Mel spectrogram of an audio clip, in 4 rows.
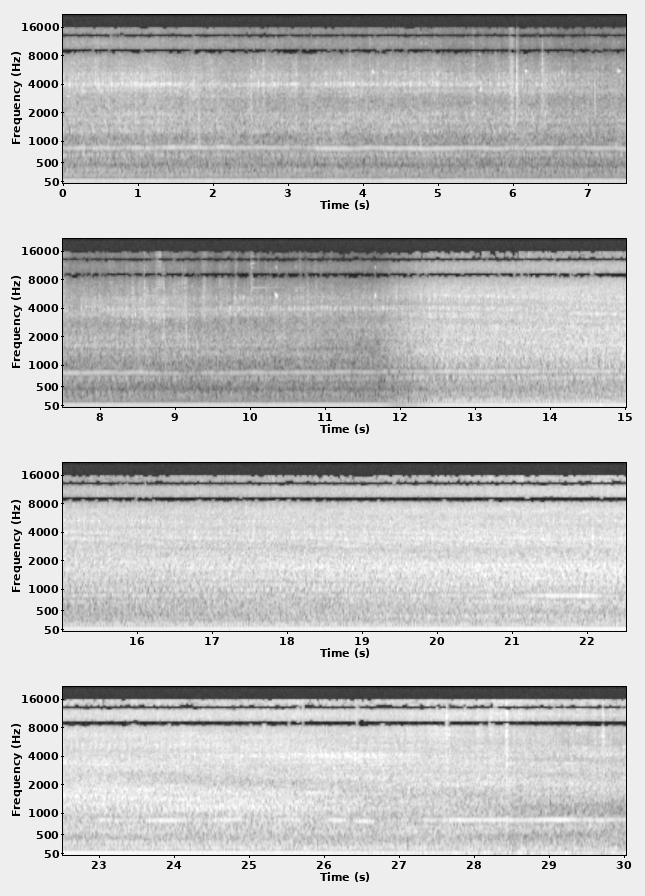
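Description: Massey Ferguson 1250 tractor's six-cylinder diesel engine running steadily under load while pulling a four-furrow reversible plough. After a cut about twelve seconds in it is louder, growing as the tractor comes close and passes, then easing a little near the end.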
